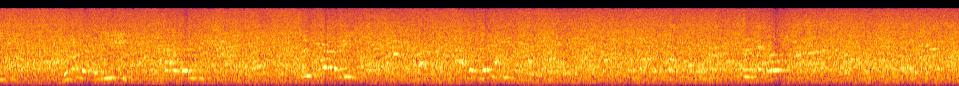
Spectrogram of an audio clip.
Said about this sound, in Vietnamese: Đứng dậy cầm ghế vào trong này ngồi, mưa ướt hết bây giờ. Vào lẹ lên.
